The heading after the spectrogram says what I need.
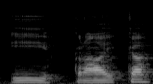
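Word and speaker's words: i Graeca: E Graika, I think it might also sometimes be called upsilon, but E Graika, that means Greek I.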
